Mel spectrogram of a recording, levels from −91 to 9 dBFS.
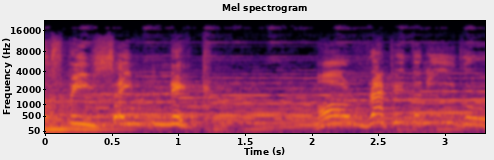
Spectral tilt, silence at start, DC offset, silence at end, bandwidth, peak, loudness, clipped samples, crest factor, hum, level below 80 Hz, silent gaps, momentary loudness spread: -3.5 dB/octave; 0 s; under 0.1%; 0 s; 19 kHz; -2 dBFS; -19 LUFS; under 0.1%; 18 dB; none; -50 dBFS; none; 9 LU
